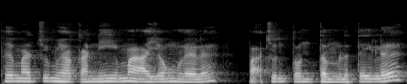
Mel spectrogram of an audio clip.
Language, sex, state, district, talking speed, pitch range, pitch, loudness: Wancho, male, Arunachal Pradesh, Longding, 205 wpm, 125-140 Hz, 130 Hz, -18 LUFS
